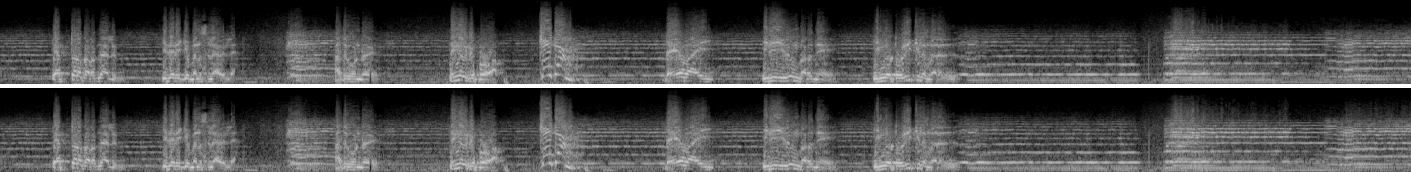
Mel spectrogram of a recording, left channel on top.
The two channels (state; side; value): normal; both; correlation 0.50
